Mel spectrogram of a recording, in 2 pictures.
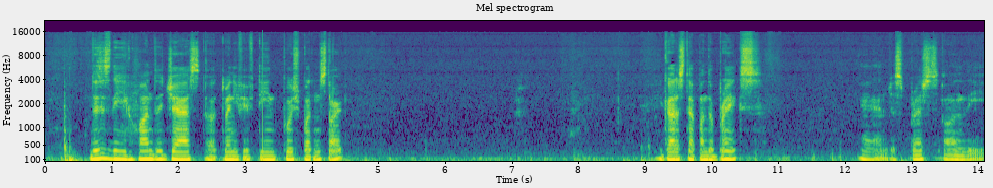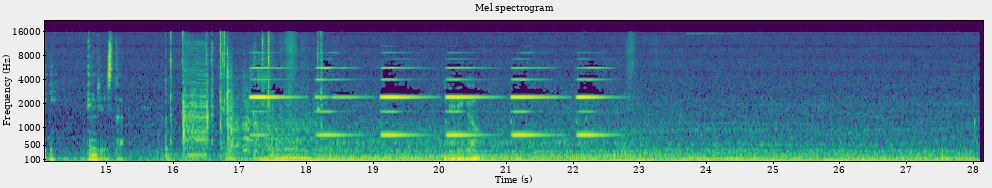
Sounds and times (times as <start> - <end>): Car: 0.0 - 28.1
Medium engine (mid frequency): 15.6 - 28.1.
